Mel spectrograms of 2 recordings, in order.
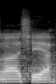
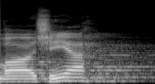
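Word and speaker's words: الغاشية: Jadi jangan baca hal ataka haditsul ghashiyah wujuhu. Itu tidak bacanya. Harus jelas. Hal ataka haditsul ghashiyah. Kau bagi awak yang biasa membaca Quran, biasakan seperti itu. Hal ataka haditsul ghashiyah. Katanya. Jangan ujungnya lembut.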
